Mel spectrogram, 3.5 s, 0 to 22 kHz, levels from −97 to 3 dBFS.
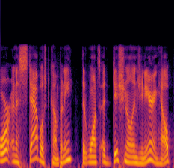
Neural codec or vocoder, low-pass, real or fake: codec, 16 kHz, 2 kbps, FunCodec, trained on LibriTTS, 25 frames a second; 7.2 kHz; fake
